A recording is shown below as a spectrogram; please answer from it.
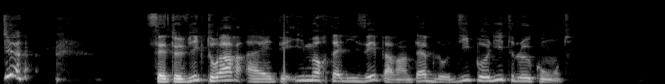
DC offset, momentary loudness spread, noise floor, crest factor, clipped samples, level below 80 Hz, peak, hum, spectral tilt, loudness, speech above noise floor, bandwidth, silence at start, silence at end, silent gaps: under 0.1%; 10 LU; -80 dBFS; 20 dB; under 0.1%; -62 dBFS; -2 dBFS; none; -6.5 dB/octave; -22 LUFS; 59 dB; 11.5 kHz; 0.05 s; 0.95 s; none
